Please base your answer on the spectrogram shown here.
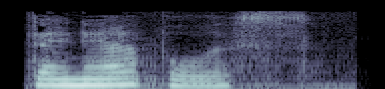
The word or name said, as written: dynapolis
